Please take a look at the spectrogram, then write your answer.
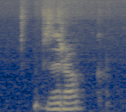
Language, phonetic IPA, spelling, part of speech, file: Polish, [vzrɔk], wzrok, noun, LL-Q809 (pol)-wzrok.wav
